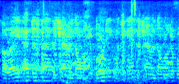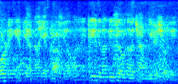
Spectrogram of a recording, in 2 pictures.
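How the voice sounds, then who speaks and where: A man working as a tram driver, giving firm, repetitive live instructions over a tram loudspeaker. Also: mid-range voice, fast, few pauses, a loud crowd. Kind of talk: live public announcement. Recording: distant loudspeaker with heavy noise.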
